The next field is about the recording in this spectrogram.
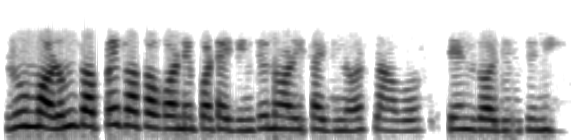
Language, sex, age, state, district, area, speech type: Nepali, female, 18-30, West Bengal, Kalimpong, rural, conversation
